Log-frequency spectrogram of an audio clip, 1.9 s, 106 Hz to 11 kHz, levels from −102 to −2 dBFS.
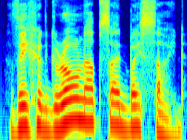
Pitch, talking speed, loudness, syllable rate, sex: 160 Hz, 225 wpm, -18 LUFS, 4.2 syllables/s, male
